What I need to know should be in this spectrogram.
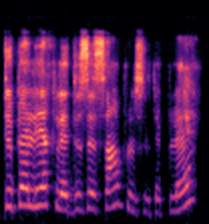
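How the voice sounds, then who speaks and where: A woman's voice: sits high, normal speed, no echo, studio quality. A woman teaching French in an online class, explaining patiently and modeling words for her student to repeat. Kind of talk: online language lesson, explaining in Spanish and French.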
